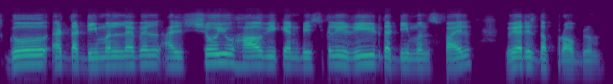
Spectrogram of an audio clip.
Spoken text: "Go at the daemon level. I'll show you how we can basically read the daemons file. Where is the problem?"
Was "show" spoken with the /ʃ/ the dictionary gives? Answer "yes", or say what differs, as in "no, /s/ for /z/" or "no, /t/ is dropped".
yes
